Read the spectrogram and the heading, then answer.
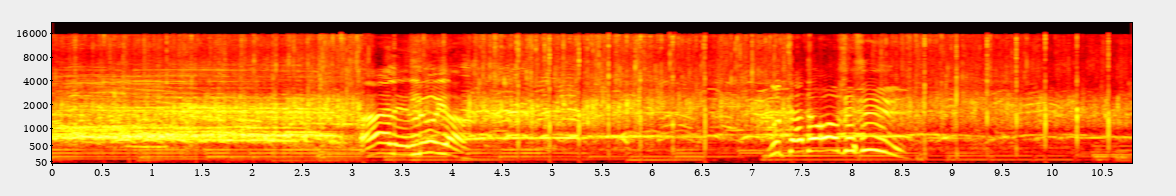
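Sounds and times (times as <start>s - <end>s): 
applause: 0.0s - 10.7s
audience shouting and cheering: 0.0s - 10.7s.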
